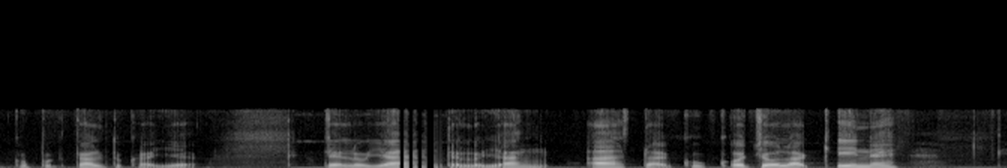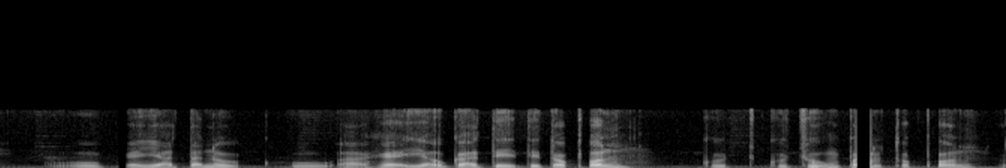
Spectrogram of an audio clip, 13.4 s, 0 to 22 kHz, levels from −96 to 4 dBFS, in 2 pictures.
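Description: Speech carried over a wideband ADPCM link, where packet loss hits three times: 2.66 to 2.96 s (about ten packets, 200 ms of audio missing in holes spread over 280 ms, longest 60 ms), 7.50 to 7.60 s (a few packets, 60 ms), and 12.42 to 12.55 s (around five packets, 100 ms). Each loss leaves an abrupt silent gap. Because the decoder's predictor and step size drift from the sender's, the speech resumes slightly distorted before settling over tens of milliseconds. The G.722 coding itself sounds clear, with only faint upper-band hiss.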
